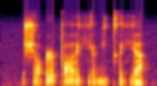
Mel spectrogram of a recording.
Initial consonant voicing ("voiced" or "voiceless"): voiceless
